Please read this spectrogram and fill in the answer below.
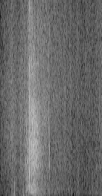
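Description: Golf club swung through the air in a full swing, one swish that swells and peaks about half a second in.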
